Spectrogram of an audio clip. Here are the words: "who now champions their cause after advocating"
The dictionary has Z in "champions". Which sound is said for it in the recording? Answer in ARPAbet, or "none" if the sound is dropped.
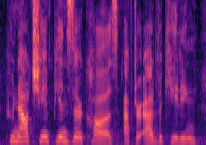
Z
